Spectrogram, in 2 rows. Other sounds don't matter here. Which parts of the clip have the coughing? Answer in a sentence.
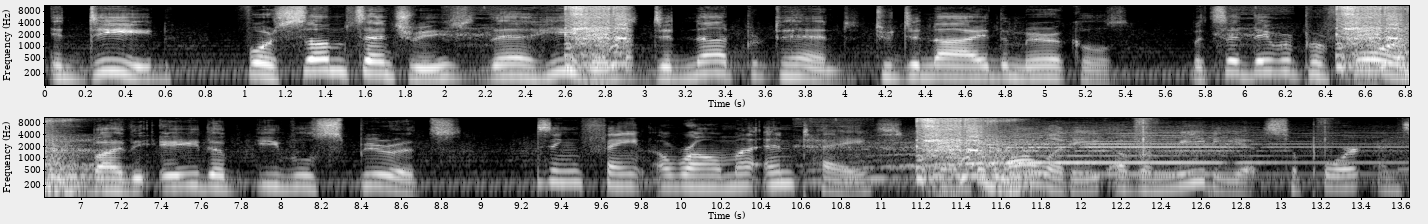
The coughing can be heard from 2.0 to 3.0 s, from 5.9 to 7.2 s and from 10.7 to 11.8 s.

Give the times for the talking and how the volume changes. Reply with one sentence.
You can hear the talking from 0.0 to 13.5 s, getting quieter.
